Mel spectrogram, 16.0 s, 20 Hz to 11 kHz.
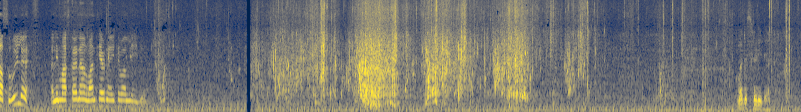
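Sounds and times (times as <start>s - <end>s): water splashing and sloshing: 2.8s - 14.8s.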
